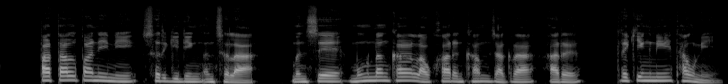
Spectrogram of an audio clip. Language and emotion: Bodo, neutral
